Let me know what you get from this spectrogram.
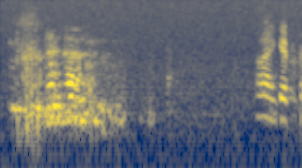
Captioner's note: audience laugh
